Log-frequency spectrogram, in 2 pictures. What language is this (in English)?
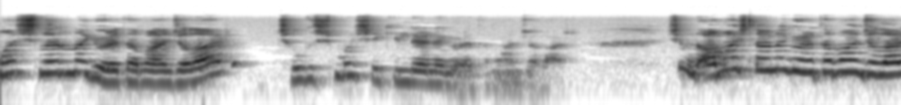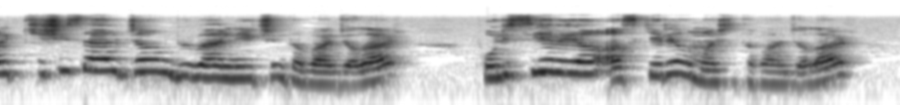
Turkish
